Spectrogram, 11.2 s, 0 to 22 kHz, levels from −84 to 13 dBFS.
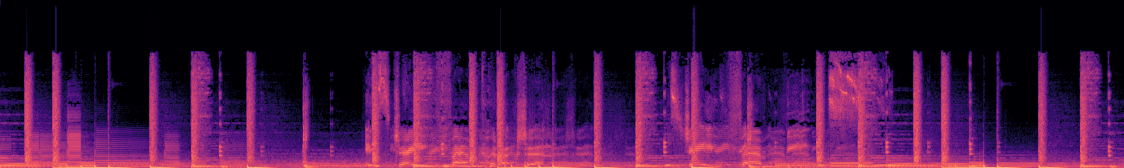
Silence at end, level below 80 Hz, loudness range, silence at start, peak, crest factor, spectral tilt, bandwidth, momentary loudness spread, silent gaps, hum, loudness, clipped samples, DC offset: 0 s; -12 dBFS; 2 LU; 0 s; 0 dBFS; 10 dB; -4.5 dB/octave; 15.5 kHz; 9 LU; none; none; -13 LUFS; under 0.1%; under 0.1%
